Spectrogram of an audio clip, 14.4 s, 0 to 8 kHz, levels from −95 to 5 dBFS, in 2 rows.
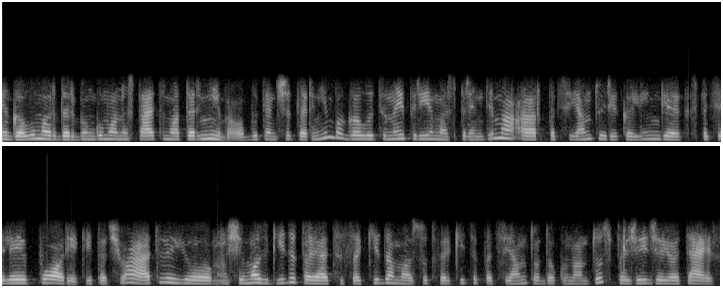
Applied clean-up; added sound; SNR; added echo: none; none; none; none.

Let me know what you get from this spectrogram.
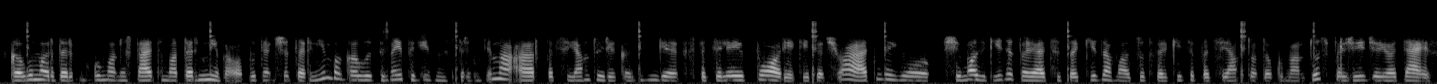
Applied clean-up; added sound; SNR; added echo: neural diffusion model UNIVERSE++.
